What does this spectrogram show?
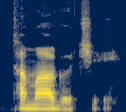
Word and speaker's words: Tamagotchi: It's Tamagotchi. That's how it's pronounced. That's the correct pronunciation out here in Japan.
